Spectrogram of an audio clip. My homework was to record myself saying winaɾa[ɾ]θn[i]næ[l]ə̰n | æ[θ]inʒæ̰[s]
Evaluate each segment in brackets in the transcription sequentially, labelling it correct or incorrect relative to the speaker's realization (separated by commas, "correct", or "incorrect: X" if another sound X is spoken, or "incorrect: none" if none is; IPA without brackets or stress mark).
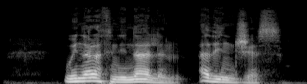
incorrect: none, correct, correct, incorrect: ð, correct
